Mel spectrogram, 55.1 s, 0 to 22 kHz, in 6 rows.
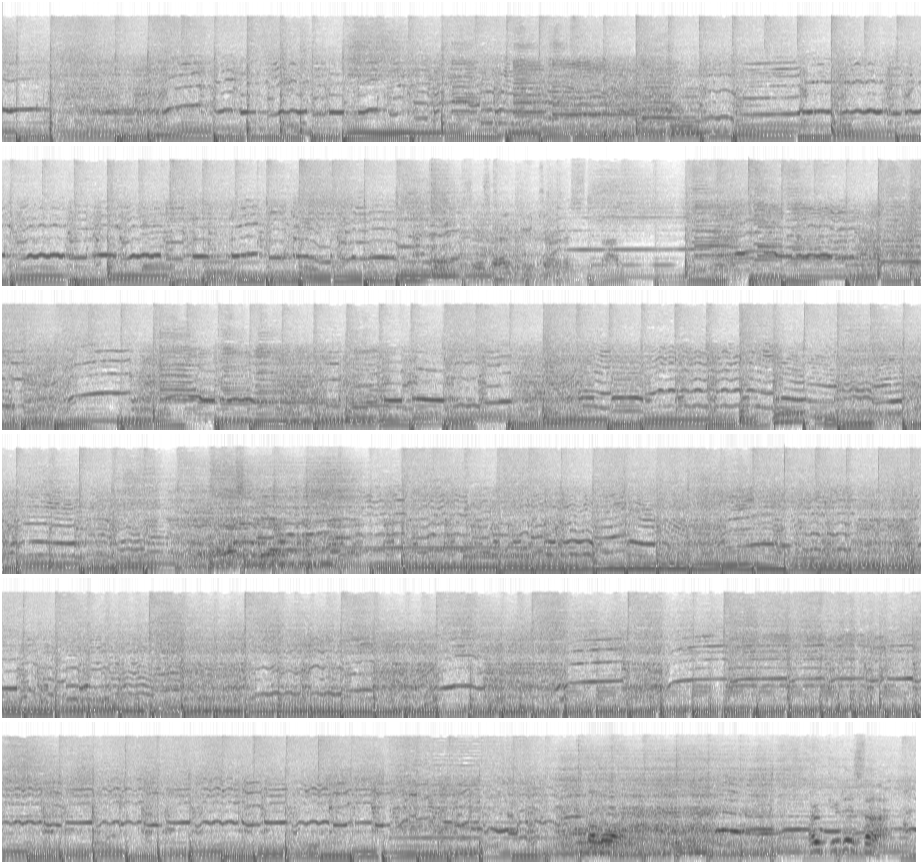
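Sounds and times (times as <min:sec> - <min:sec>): drums and band: 0:00.0 - 0:55.0
electric slide guitar solo: 0:00.0 - 0:55.0.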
